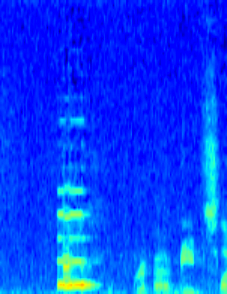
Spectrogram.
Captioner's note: buzzer chimes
